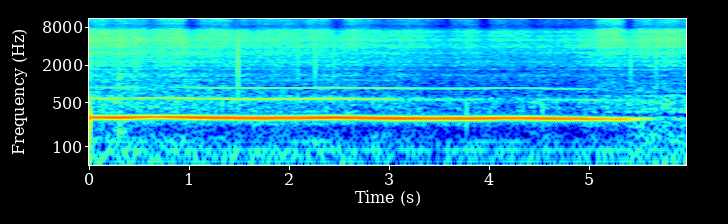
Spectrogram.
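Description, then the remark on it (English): A steady, low moaning whistle from a cold steam-car burner holds one pitch for several seconds with faint overtones, then fades near the end over a soft background hiss. “Perhaps you heard a little low whistle. Burners give a low, moanful whistle when they're cold.”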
